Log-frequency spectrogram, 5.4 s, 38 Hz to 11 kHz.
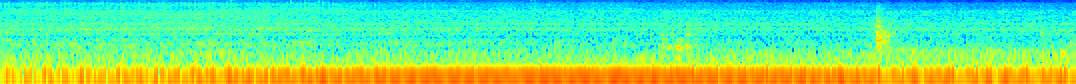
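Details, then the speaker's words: Mercedes E63 AMG V8 at start-up after wiring harness work, lumpy uneven stumbling idle with scan tool already showing misfires on cylinders one and four, cylinder misfire at idle persists, cause still unknown. "Start up. We already have two misfires on one and four."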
